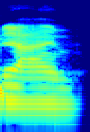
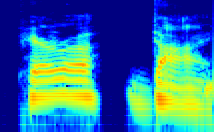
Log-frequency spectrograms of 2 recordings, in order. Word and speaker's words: paradigm: you say that word Paradigm Paradigm yeah there we go who the why don't you just make it dime at the end perah dime we didn't make we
